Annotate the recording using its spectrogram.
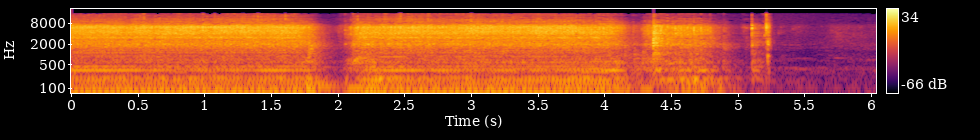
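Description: Sewing machine running at a steady speed, stitching rows across a pleated fabric cuff. It runs in two stretches with a brief pause about two seconds in, then stops about four seconds in, followed by a few short clicks.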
